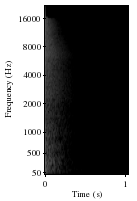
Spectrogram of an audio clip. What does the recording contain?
Mejeriet bred lineaudio MP
IR, Dogbreath-studio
